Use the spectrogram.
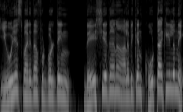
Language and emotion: Malayalam, angry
